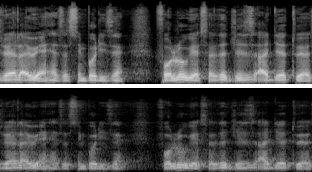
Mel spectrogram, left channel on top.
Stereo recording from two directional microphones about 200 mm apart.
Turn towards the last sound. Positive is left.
turn(degrees=45)  # may be behind; listen again after turning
